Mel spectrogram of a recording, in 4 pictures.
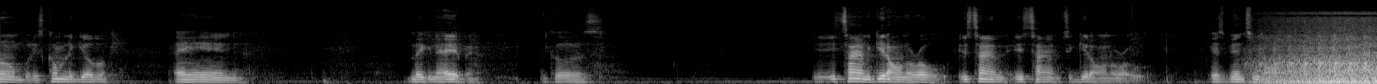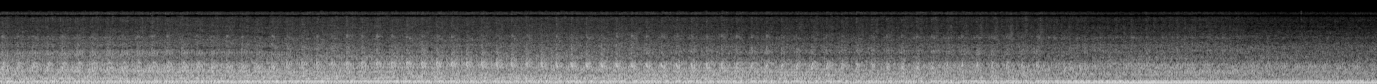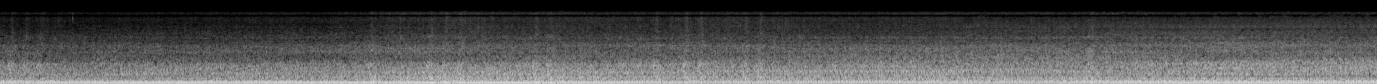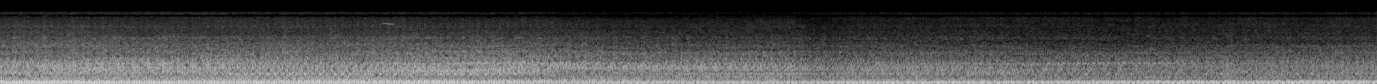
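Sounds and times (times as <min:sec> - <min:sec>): diesel truck engine idling: 0:12.3 - 0:55.0.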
